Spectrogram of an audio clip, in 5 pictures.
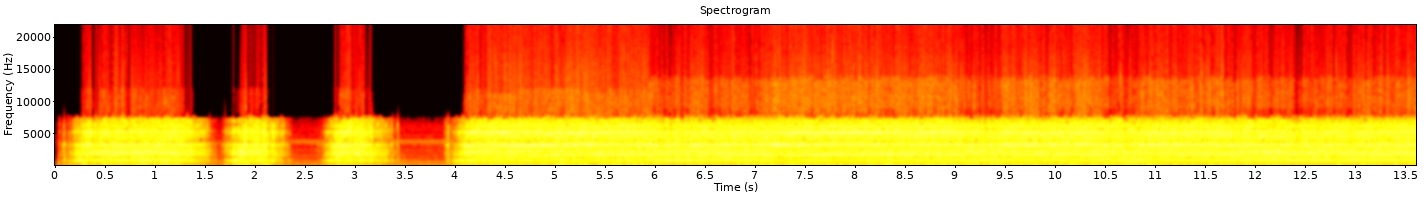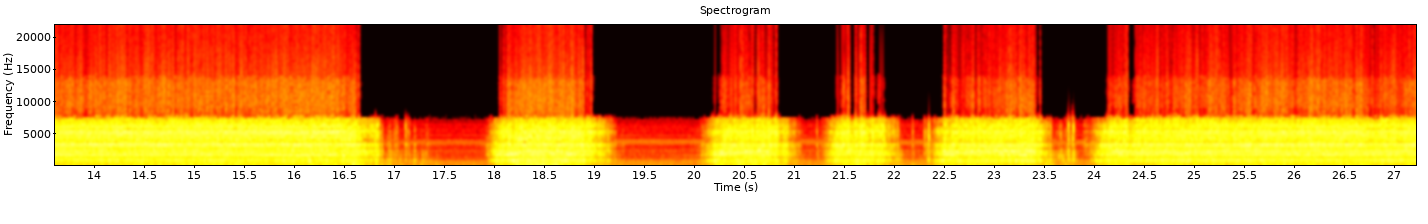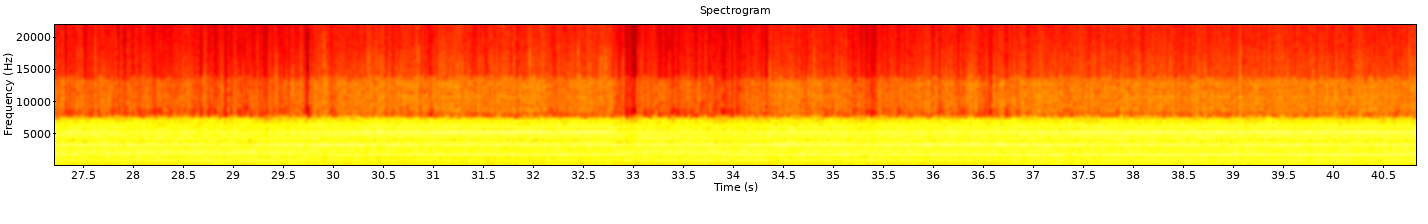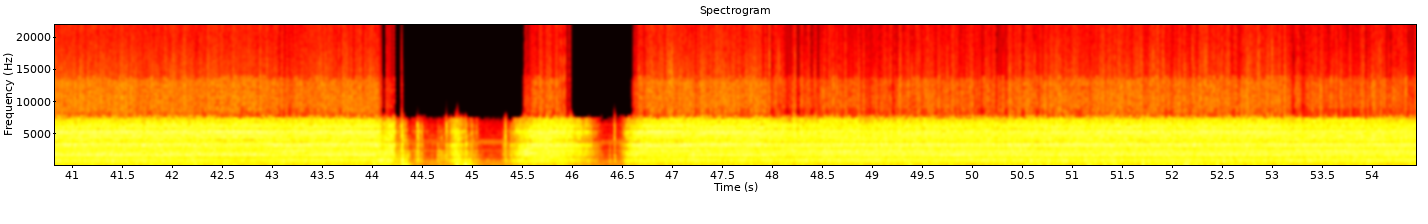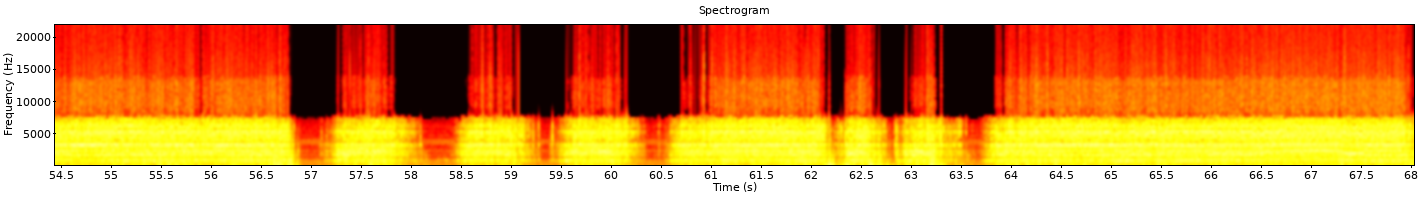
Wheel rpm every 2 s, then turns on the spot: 100, 50, 170, 230, 230, 230, 230, 230, 90, 110, 70, 110, 160, 230, 220, 230, 220, 230, 230, 210, 210, 220, 80, 140, 220, 230, 230, 220, 160, 70, 130, 100, 190, 270.
20-22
